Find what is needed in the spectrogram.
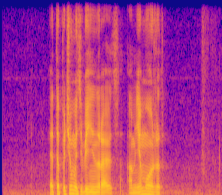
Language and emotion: Russian, neutral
